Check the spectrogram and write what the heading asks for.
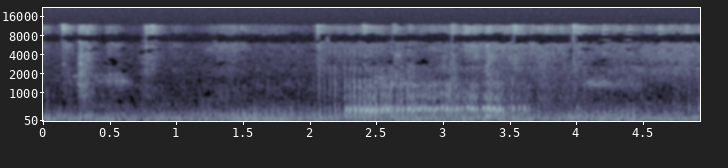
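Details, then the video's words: A sleeping kitty makes a short, low, steady murmuring vocalization lasting about a second, against a constant rumbling, purr-like low background. "kitty talking in her sleep"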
